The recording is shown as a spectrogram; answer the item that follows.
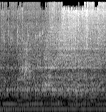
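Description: Water pours steadily into a pot of soup on the stove, a continuous rushing splash with a low, even body that holds for the whole stretch.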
